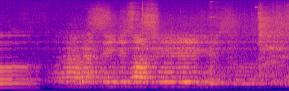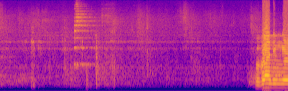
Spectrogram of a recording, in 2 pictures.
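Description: A congregation sings together softly in an echoing hall.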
